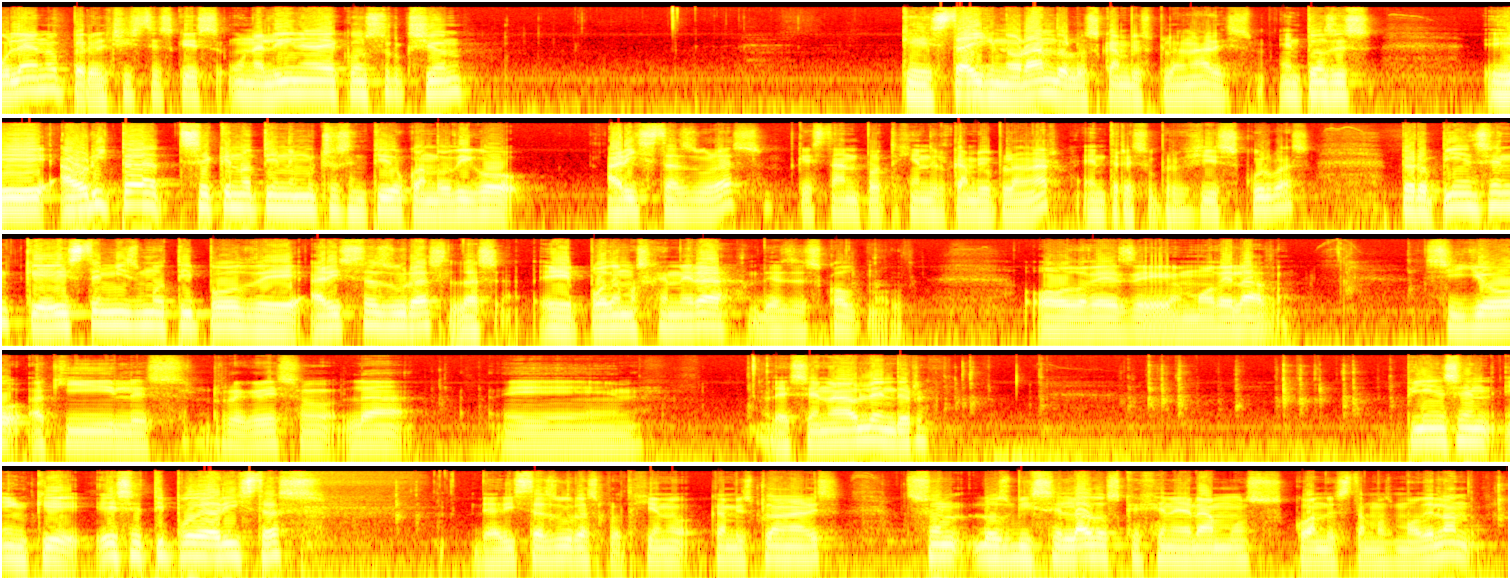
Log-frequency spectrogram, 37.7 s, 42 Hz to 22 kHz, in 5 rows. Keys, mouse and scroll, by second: 18.6 alt+Tab, 23.4 alt+click, 25.8 alt+click, 26.8 click, 27.3 Escape, 28.4 alt+Tab, 29.0 alt+Tab, 29.2 alt+Tab, 30.0 alt+middle click, 30.3 shift+middle click, 30.9 alt+shift+click, 31.1 shift+middle click, 31.7 shift+middle click, 32.1 scroll up 1, 32.1 Tab, 32.3 middle click, 33.1 shift+middle click, 33.3 scroll down 1, 33.4 middle click, 33.9 alt+shift+z, 34.1 middle click, 34.5 shift+middle click, 34.7-37.1 middle drag, 37.4 shift+middle click, 37.6 alt+shift+z.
